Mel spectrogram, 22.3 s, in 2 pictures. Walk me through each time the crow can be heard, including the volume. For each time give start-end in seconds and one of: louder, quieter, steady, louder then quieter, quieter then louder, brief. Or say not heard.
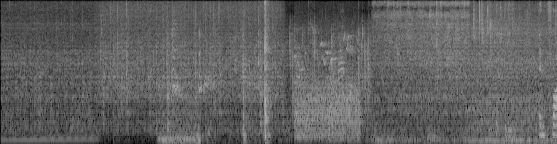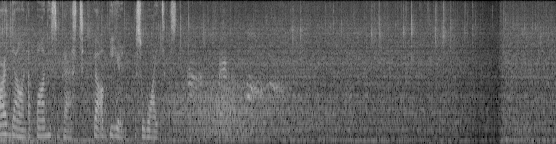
3.1-7.2 quieter then louder
13.2-18.2 louder then quieter.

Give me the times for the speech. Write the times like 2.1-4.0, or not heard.
9.8-14.8.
